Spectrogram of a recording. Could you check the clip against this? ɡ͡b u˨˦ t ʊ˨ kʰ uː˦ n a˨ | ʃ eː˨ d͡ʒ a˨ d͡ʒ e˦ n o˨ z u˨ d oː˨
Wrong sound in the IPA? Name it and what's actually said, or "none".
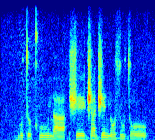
none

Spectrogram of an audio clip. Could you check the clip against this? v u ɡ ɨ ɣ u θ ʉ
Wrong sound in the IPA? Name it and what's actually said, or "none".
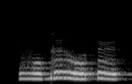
none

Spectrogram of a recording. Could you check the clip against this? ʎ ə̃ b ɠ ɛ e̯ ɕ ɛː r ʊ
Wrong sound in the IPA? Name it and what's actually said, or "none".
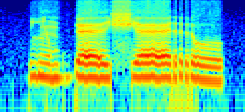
none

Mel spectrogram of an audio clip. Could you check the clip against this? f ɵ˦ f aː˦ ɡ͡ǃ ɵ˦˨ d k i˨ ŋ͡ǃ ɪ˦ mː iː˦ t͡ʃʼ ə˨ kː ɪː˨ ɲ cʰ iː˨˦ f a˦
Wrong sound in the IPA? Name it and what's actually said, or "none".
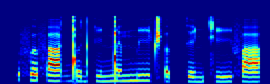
none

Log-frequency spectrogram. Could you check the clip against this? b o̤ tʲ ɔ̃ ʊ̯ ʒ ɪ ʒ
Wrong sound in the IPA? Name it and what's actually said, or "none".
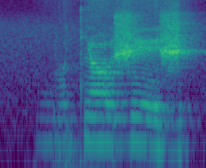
none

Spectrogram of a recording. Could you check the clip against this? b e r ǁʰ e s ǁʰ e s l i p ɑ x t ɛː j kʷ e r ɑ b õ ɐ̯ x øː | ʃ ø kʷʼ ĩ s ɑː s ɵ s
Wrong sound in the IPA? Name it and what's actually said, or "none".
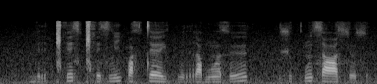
none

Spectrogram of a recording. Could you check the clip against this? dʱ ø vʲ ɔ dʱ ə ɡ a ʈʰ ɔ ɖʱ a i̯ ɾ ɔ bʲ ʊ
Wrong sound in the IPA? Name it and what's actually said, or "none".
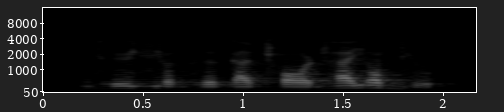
none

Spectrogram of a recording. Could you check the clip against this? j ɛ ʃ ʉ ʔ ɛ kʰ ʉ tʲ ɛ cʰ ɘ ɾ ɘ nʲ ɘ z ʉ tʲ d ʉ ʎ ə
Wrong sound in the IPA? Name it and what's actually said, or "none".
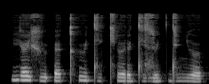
nʲ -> tʲ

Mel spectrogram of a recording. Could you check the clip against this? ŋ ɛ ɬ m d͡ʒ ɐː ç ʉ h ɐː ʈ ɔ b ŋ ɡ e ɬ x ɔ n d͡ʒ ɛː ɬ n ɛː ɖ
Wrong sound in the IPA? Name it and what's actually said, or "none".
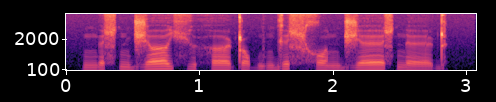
m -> n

